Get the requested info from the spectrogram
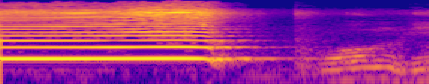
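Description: Conch shell (shankha) blown in one long, steady note that cuts off about a second in. A man's chanting voice starts softly near the end.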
